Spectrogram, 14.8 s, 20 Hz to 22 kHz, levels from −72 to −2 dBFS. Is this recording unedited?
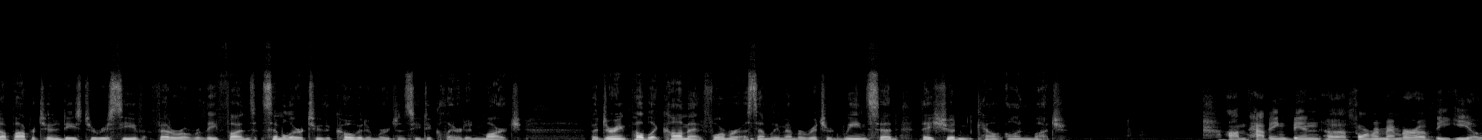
yes; 0 cuts

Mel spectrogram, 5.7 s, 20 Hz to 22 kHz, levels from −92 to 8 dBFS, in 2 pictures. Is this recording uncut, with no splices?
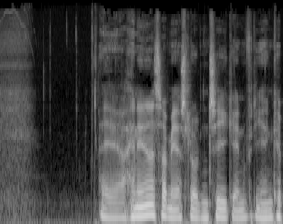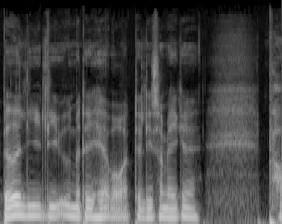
yes; 0 cuts

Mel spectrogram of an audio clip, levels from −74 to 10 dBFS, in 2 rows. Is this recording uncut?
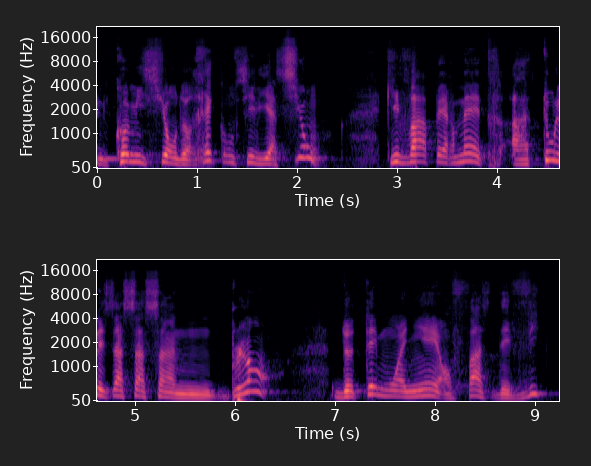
yes; 0 cuts

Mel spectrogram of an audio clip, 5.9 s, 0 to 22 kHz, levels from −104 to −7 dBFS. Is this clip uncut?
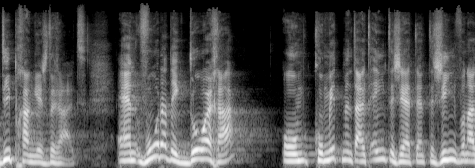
yes; 0 cuts

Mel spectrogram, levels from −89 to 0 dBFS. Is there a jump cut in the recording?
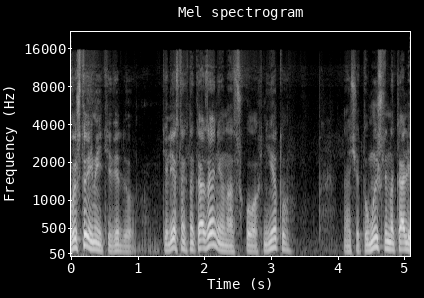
no; 0 cuts

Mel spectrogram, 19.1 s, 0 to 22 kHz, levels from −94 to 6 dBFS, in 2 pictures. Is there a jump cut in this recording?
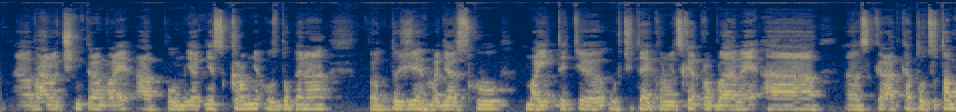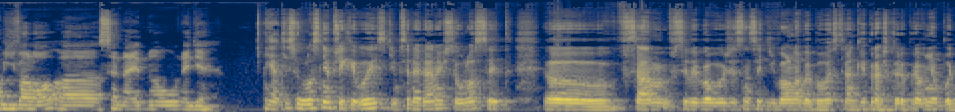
no; 0 cuts

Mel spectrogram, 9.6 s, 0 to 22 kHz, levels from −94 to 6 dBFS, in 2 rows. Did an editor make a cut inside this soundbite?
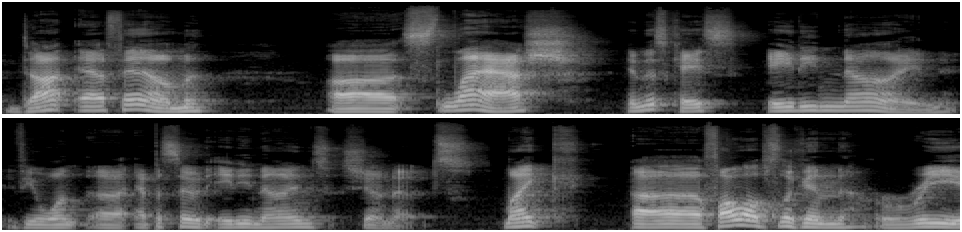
yes; 1 cut; at 7.2 s

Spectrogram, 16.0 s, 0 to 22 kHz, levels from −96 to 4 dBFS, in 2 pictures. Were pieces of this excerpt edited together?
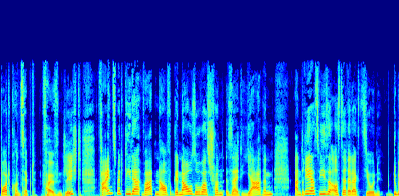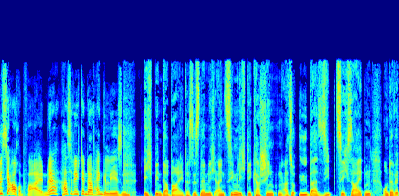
yes; 1 cut; at 9.9 s

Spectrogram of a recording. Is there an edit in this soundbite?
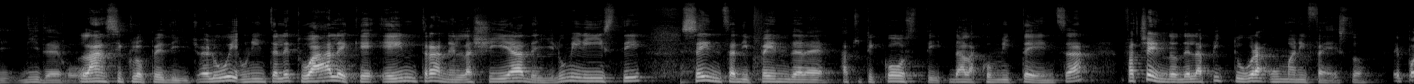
yes; 2 cuts; at 2.4 s, 6.8 s

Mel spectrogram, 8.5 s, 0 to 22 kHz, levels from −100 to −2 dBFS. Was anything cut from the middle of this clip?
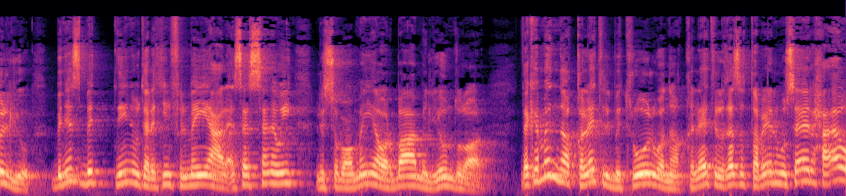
yes; 1 cut; at 5.1 s

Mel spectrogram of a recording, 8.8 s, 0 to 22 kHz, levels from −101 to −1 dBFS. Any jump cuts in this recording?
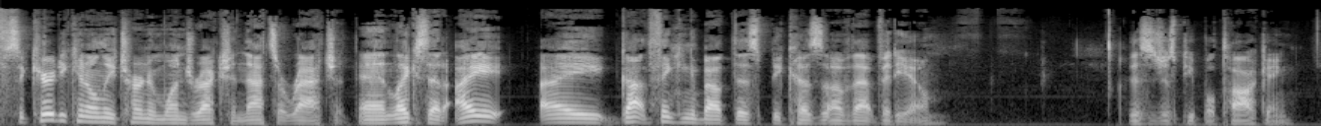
yes; 3 cuts; at 2.3 s, 5.5 s, 7.5 s

